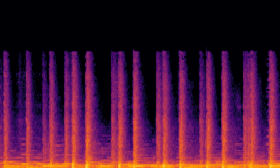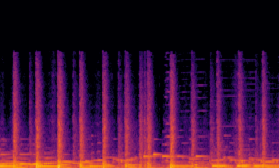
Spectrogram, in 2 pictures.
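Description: Instrumental jazz from a small live combo: a digital stage piano playing chords and runs over low bass notes, with drums struck with sticks keeping a steady, busy beat.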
